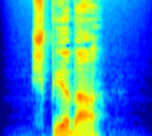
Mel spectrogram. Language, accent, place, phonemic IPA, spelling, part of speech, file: German, Germany, Berlin, /ʃpyːɐ̯baːɐ̯/, spürbar, adjective, De-spürbar.ogg
- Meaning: noticeable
